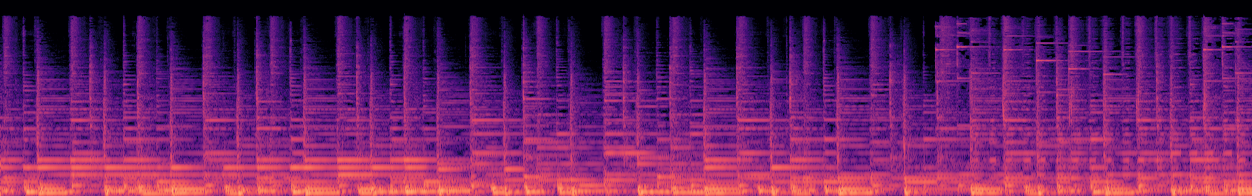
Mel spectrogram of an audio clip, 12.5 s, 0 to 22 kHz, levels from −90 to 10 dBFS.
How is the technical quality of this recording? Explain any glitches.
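Nothing in the recording stood out as a technical problem on listening.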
